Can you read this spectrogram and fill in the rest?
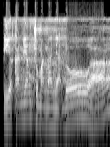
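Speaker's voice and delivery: low, slow, gentle answer; calm him down gently. Retold or imitated. Wife soothing her angry husband, low slow gentle reply.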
